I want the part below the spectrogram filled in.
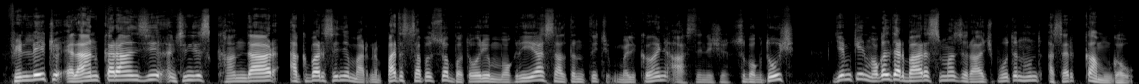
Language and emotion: Kashmiri, neutral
